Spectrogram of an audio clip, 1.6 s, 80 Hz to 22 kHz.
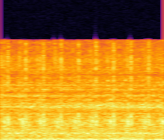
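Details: Mercedes-Benz W124 engine just started after cylinder head refit (earlier oil loss and white exhaust smoke): rough idle with quick, even light ticking; hydraulic lifters not yet filled with oil.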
